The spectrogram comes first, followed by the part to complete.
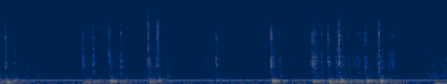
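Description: Typing on a computer keyboard: irregular keystroke clicks in short runs, with gaps between words.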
